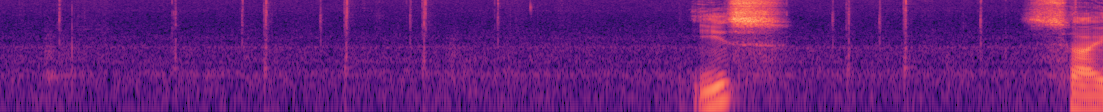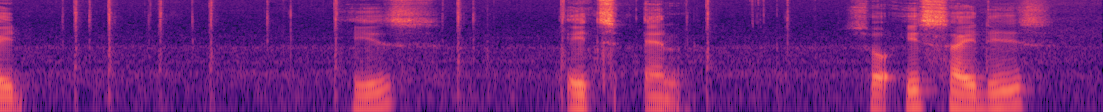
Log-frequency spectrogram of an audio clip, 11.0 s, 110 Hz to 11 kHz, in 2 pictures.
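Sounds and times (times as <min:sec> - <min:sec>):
stylus tapping on a tablet: 0:05.8 - 0:09.5.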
